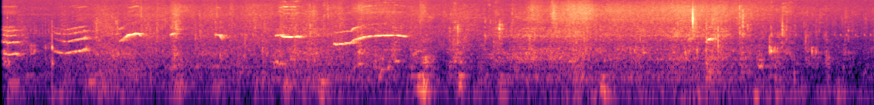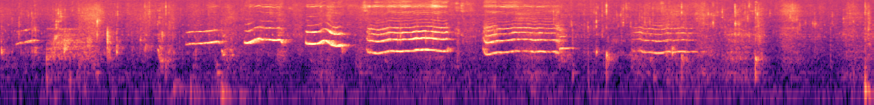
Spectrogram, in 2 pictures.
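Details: Rottweiler puppies at a breeding kennel in Sicily, Italy, kept indoors with their mother and littermates; thin high whines and squeaks, short rising and wavering notes in scattered bursts over low room noise.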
